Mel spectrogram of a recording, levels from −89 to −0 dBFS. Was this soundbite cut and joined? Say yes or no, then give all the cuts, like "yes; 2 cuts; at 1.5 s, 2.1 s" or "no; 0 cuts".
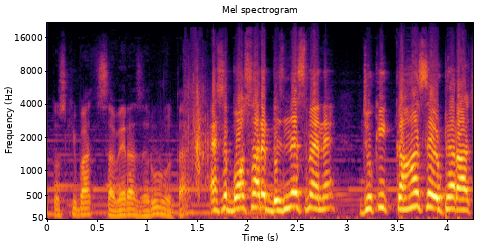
yes; 1 cut; at 1.6 s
